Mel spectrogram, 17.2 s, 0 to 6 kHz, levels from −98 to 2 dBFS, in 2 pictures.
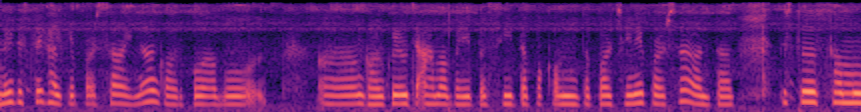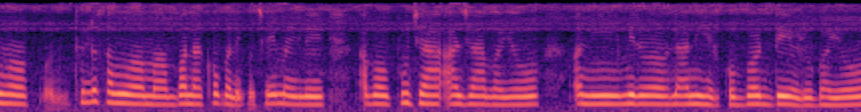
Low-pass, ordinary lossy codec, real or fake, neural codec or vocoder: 5.4 kHz; none; real; none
